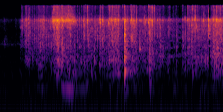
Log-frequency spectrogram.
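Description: Small plastic bags of diamond-painting drills crinkling and crackling as they are handled, starting after a brief pause, with many small sharp clicks throughout.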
